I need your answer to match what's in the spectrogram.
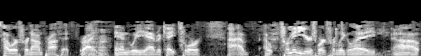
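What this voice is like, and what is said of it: Tennessee Southern accent. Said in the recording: “you do sound like a Tennessean”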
